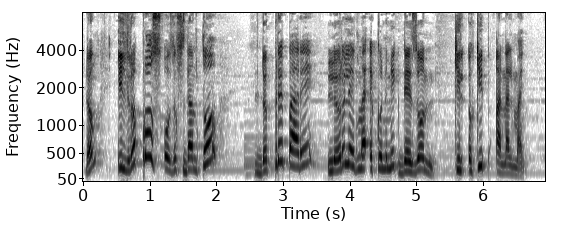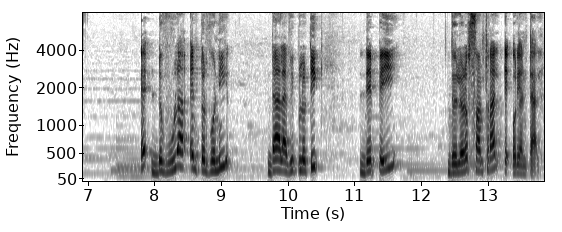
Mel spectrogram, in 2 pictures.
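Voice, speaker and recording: A performer in an educational cartoon plays a didactic history professor who lectures deliberately and is easily exasperated. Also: medium pitch, very animated, darkish tone, soft background music.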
